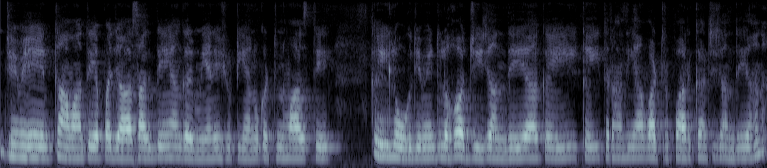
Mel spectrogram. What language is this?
Punjabi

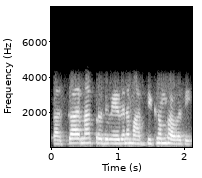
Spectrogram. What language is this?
Sanskrit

